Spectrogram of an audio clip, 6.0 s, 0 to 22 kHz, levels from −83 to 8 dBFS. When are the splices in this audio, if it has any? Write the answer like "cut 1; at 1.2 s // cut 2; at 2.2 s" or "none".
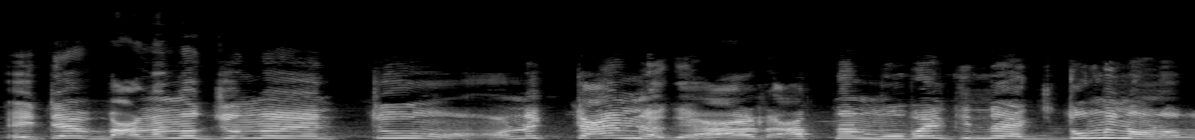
none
